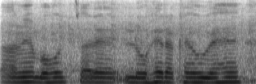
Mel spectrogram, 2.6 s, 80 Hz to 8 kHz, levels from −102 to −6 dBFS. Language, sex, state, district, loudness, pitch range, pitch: Hindi, male, Bihar, East Champaran, -20 LUFS, 155-165 Hz, 160 Hz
